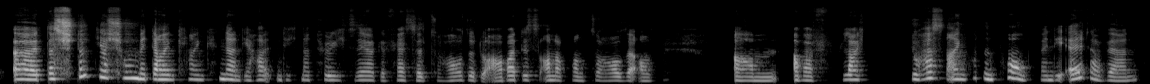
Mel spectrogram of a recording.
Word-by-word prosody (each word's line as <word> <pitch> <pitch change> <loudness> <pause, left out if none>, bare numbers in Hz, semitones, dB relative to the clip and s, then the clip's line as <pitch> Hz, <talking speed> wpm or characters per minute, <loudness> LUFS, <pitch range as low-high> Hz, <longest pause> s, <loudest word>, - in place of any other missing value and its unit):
Äh, 230 -1 +8
das 255 0 +8
stimmt 385 0 +3
ja 320 -1 +5
schon 295 -2 +5
mit 250 -1 +2
deinen 225 -1 +6
kleinen 225 -1 -7
Kindern. 230 -1 0
Die 195 0 -10
halten 210 0 -7
dich 210 +1 -20
natürlich 200 -1 -7
sehr 200 0 -5
gefesselt 180 0 -8
zu 170 -3 -20
Hause. 190 +2 -7
Du - - -8
arbeitest 205 +4 -2
auch 195 - -1
noch 190 -1 -5
von 185 -1 -10
zu 185 -2 -12
Hause 180 0 -3
aus. 165 -1 -8 0.8
Ähm, 175 -1 -3
aber 195 -2 -1 0.2
vielleicht 220 0 0 0.4
du 235 -1 -1
hast 285 +1 +1
einen 235 -1 +1
guten 245 -4 -2
Punkt, 265 -9 +2
wenn 205 -1 -6
die 205 - -6
älter 245 - +1
werden, 180 +1 -5
205 Hz, 195 wpm, -27 LUFS, 190-235 Hz, 0.8 s, Äh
